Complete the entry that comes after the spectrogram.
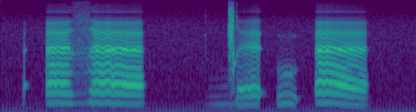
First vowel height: low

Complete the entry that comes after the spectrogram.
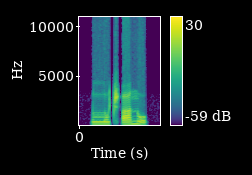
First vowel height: mid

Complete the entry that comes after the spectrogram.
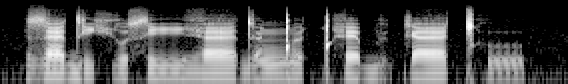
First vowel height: low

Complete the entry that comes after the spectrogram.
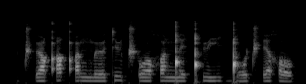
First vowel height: mid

